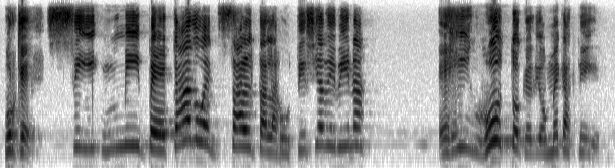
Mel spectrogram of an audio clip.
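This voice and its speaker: A man's voice: very high-pitched, lively intonation, a little slow. Pastor guy preaching, emphatic, keeps asking the church questions, muffled lo-fi audio. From Colombia. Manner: emphatic, rhetorical questions to the congregation. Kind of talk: expository sermon. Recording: dull lo-fi recording with faint music.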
